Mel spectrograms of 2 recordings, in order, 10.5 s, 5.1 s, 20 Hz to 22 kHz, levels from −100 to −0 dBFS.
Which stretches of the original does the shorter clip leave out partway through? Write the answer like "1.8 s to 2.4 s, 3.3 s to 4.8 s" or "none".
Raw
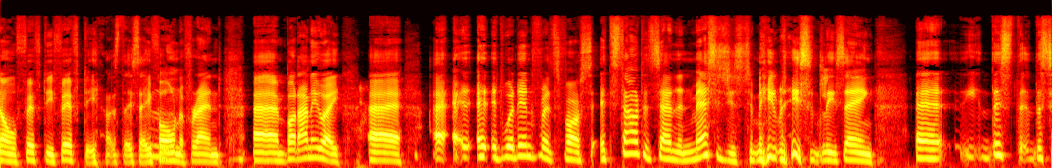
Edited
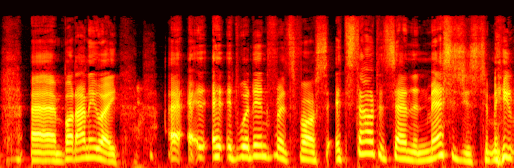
3.6 s to 4.1 s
